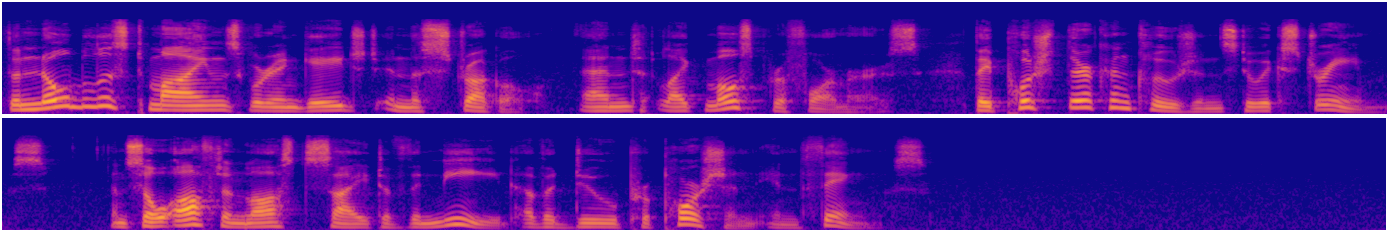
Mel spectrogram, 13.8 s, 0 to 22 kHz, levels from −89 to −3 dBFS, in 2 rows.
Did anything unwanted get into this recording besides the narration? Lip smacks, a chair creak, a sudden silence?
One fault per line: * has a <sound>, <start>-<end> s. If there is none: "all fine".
all fine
